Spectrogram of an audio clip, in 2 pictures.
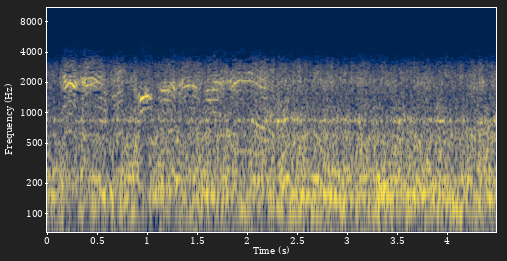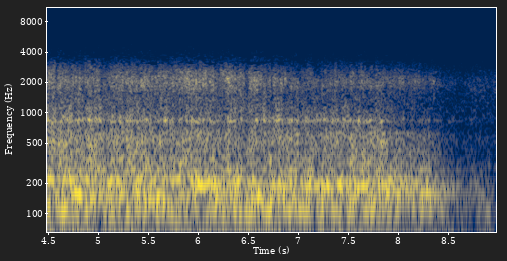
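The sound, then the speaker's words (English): A flying saucer descends through the sky over the mall in Washington, D.C., with a loud, dense, whirring roar that holds steady for several seconds, then quickly dies away into quiet as it settles on the grass. “Incredibly, it was here burning down through the sky over Washington, D.C., hovering over the mall. Descend.”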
